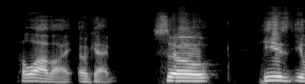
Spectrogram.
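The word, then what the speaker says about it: Hlavaj: How do you pronounce the goalie's name? Samuel Halavai. Halavai.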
